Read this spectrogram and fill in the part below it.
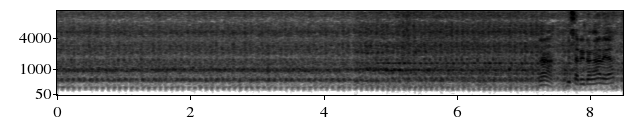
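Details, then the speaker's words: Old first-generation Yamaha Jupiter MX with a rough clutch-housing noise, after reassembly: even, steady single-cylinder idle, smoother than before. The noise returns the same when the clutch is pulled. "suara mesinnya masih menjadi lebih halus dari awal-awalnya"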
